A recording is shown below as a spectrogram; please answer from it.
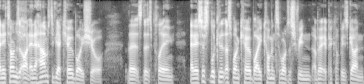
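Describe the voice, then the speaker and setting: With a Scottish accent, a man of medium pitch talks at a very fast pace with ordinary pitch variation on a very clean recording with a silent background. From Scotland. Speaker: podcast host. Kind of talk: casual chat reviewing a TV episode.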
